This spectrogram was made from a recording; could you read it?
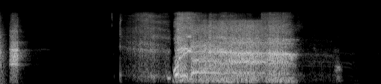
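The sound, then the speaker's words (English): A short sharp yelp, then a person's loud, sustained scream into a microphone lasting over a second, harsh, trailing off with a brief breathy tail. “I love how it does that, but when I scream for some reason this mic doesn't clip it.”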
